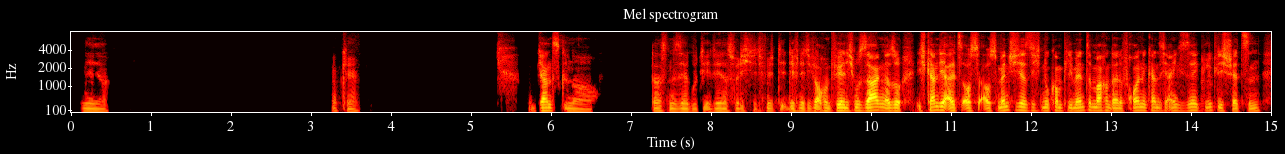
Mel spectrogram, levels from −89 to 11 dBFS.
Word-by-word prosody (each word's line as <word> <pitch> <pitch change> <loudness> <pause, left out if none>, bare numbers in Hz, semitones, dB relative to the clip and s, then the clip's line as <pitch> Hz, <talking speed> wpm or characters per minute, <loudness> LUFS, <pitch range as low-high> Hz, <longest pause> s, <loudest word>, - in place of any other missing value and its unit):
Ja, 95 -1 -7
ja. 85 -1 -11 2.8
Okay. 85 +1 -11 2.2
Ganz 110 +1 +1
genau. 85 -4 -10 0.7
Das 95 0 -6
'ne 95 - -6
sehr 90 0 -5
gute 90 -1 -11
Idee. 90 +4 -6
Das 90 -2 -6
würde - - -7
ich - - -5
definiti 95 - -10
definitiv 95 0 -4
auch - - +3
empfehlen. 110 +2 +2
Ich 115 - -1
muss 110 -1 -2
sagen, 115 +1 +8
also, 105 +1 +3 0.2
ich - - -2
kann - - +5
dir - - +8
als - - +4
aus - - +3
aus - - 0
menschlicher 125 0 +2
Sicht 110 -1 -6
nur 115 0 -2
Komplimente 110 +2 -1
machen. 115 0 +2
Deine 100 0 +1
Freundin 115 +3 -1
kann 115 0 -1
sich 105 - -6
eigentlich 110 -3 -5
sehr 115 +2 -2
glücklich 110 -2 -4
schätzen, 95 +2 -3
105 Hz, 160 wpm, -22 LUFS, 95-115 Hz, 2.8 s, sagen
